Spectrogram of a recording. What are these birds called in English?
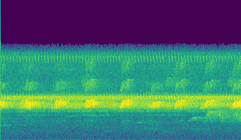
Dusky-capped Greenlet, Buff-throated Woodcreeper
